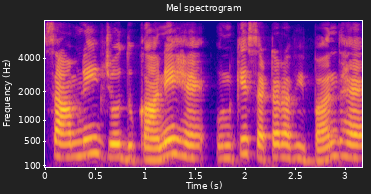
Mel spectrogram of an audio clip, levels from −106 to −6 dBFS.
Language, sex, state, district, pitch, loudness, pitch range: Hindi, female, Bihar, East Champaran, 215 Hz, -22 LUFS, 210-240 Hz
